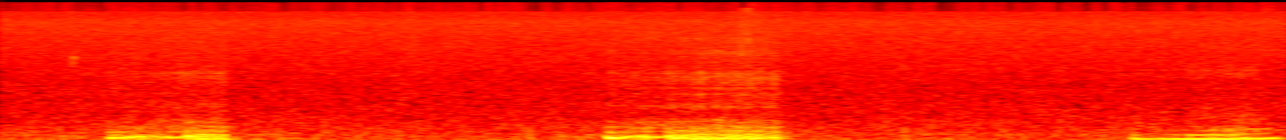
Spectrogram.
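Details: Domestic cat snoring in its sleep, three low rasping snores spaced about two and a half seconds apart, the middle one loudest and breathiest, over a quiet room.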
